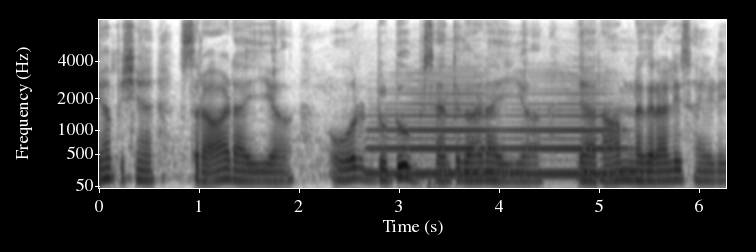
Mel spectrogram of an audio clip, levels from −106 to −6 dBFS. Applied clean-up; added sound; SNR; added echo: none; Wind instrument, woodwind instrument; 2 dB; none.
